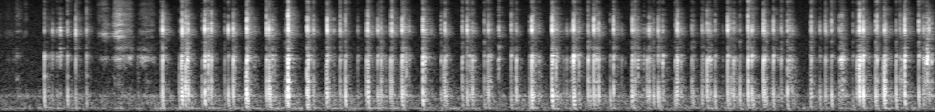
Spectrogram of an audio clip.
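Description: A small, light bamboo box held in both hands is tapped with nails and fingertips and rattled. It makes a steady run of quick, dry, bright clicks and taps with almost no ring or low end, continuing evenly for about nine seconds.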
